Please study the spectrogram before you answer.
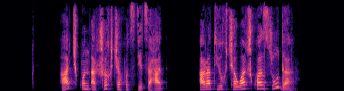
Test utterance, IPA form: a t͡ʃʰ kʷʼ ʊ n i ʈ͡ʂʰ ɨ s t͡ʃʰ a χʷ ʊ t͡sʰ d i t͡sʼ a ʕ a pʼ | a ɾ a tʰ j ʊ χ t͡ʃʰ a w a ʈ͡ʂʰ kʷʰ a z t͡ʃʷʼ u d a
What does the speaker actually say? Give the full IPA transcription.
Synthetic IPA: a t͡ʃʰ kʷʼ ʊ n a ʈ͡ʂʰ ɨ χ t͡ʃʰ a χʷ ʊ t͡sʰ d i t͡sʼ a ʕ a tʼ | a ɾ a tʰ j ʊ χ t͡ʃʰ a w a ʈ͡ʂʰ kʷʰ a z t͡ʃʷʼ u d a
